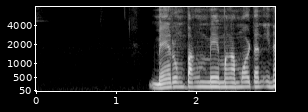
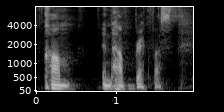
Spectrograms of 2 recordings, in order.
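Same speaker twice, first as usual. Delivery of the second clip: softer, lower, inviting; gentle invitation; 7 semitones lower, 6 dB quieter than usual. Acted. Jesus inviting the disciples to breakfast, soft and low. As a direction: call them in kindly.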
